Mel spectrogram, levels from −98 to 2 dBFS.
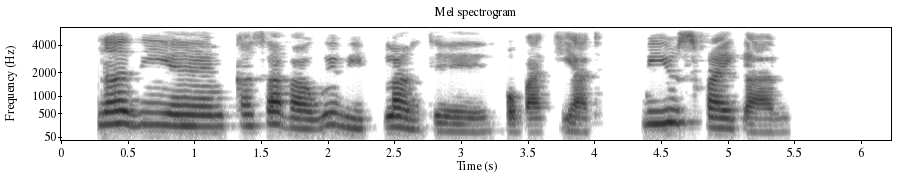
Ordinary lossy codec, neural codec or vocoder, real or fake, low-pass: none; none; real; 5.4 kHz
